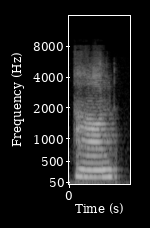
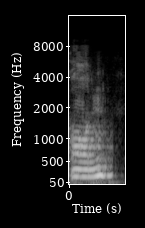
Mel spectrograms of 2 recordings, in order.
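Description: First: "on" said like "ahn", American style; open, unrounded American vowel in "on". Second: "on" with a short rounded British-Australian O; non-American "on"; British-Australian vowel. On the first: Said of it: "have to be the American vowels". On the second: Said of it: "not on". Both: Shown as a demonstration.

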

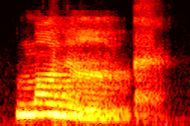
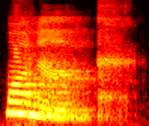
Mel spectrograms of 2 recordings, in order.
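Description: First: "monarch" with a sounded American R; American accent. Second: Said in the usual way. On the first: Shown as a demonstration. Teacher models for American-accent learners, American R. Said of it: "doing the American". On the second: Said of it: "Again, put the R in".

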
